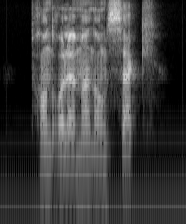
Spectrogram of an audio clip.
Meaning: to bust, to catch red-handed, to catch with one's hand in the cookie jar
- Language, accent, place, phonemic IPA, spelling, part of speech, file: French, France, Lyon, /pʁɑ̃.dʁə la mɛ̃ dɑ̃ l(ə) sak/, prendre la main dans le sac, verb, LL-Q150 (fra)-prendre la main dans le sac.wav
